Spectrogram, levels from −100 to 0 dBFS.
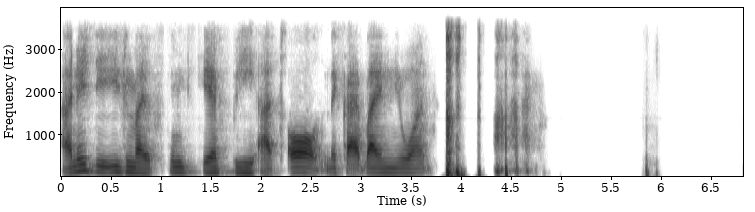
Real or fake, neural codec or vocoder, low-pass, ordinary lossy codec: fake; codec, 16 kHz, 1 kbps, X-Codec, HuBERT features, trained on LibriSpeech; 3.6 kHz; none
